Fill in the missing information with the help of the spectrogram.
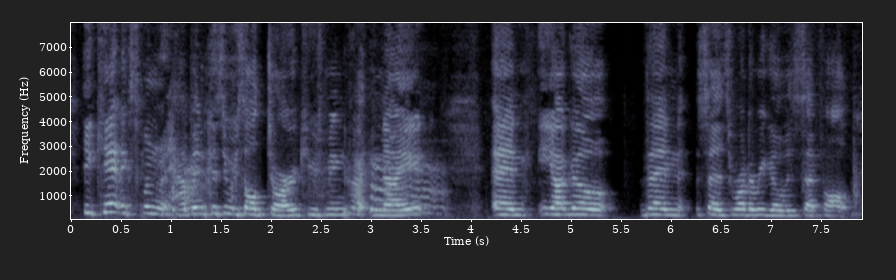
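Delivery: ordinary talk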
